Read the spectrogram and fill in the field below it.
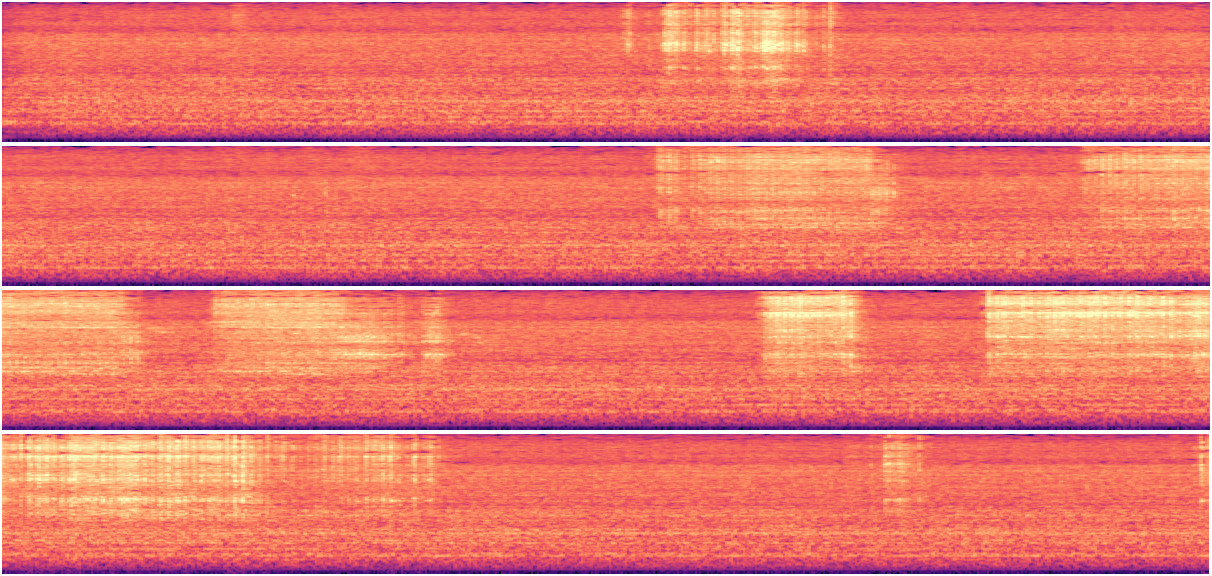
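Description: Sandpaper rubs against a wooden goblet spinning on a lathe, a steady close rasping hum with a motor drone underneath, broken by several brighter bursts of scratchy friction as the paper is pressed harder.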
